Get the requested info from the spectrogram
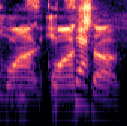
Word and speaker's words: Guangsha: The Zhejiang Gangsha Lions. – Guangsha. Yeah.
